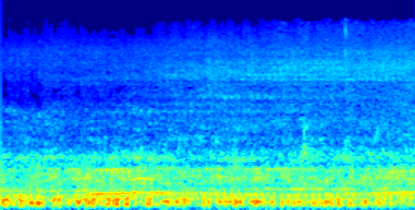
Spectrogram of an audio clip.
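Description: Jet ski engine running steadily at speed on open water, a continuous engine drone over a dense low rumble.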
